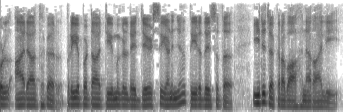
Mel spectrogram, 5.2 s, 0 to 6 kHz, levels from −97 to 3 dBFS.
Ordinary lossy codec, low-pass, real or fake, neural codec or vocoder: none; 5.4 kHz; real; none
